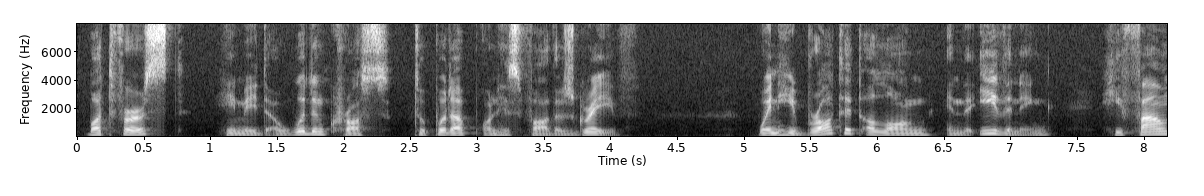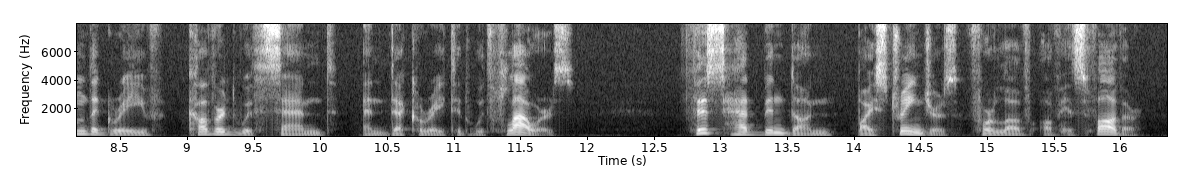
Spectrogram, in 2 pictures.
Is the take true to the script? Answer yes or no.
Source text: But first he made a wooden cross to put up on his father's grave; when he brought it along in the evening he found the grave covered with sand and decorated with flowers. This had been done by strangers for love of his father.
yes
